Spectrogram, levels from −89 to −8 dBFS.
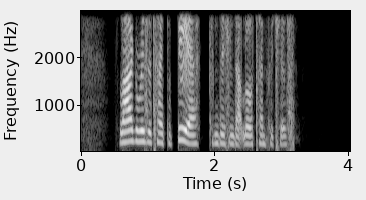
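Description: From start to finish, the speech carries aliasing. The sound was resampled down, which fits a rate of 6 kHz, without a low-pass filter first, so everything above the 3 kHz folding point reflects back below it as unrelated tones, sitting roughly 15 dB under the speech. Sibilants come out gritty and metallic, with energy running right up to the 3 kHz edge. That separates it from plain band-limiting, which would only sound muffled and clean.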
